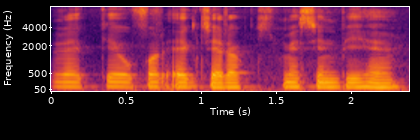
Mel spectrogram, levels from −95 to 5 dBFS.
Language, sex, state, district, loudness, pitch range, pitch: Hindi, male, Arunachal Pradesh, Papum Pare, -18 LUFS, 105-115 Hz, 110 Hz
